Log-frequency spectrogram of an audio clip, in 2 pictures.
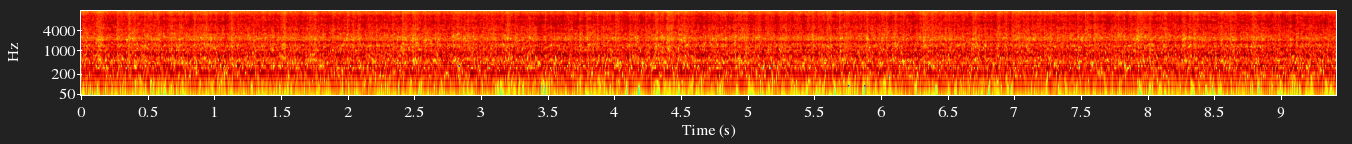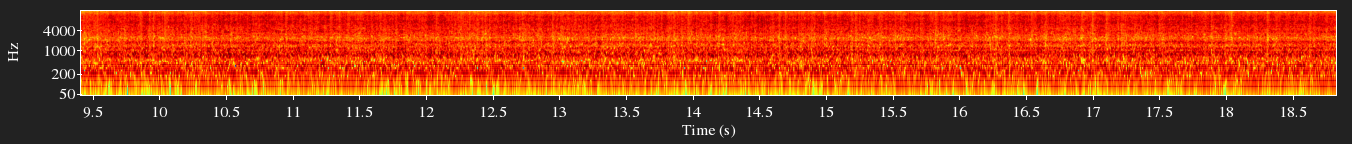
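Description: Sling light aircraft's piston engine and propeller running steadily under power, a constant drone heard from inside the cockpit.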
